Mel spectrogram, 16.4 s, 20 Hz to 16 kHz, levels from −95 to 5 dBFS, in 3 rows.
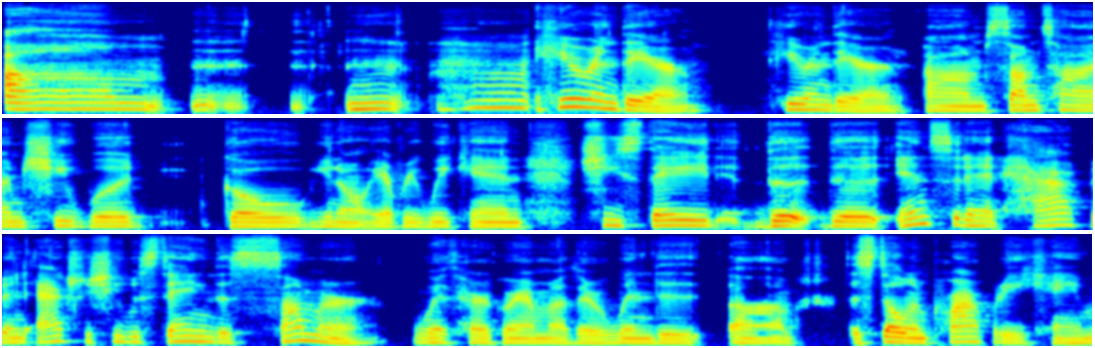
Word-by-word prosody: Um, 200 Hz, 0 st, +3 dB
n -, -, -5 dB, 0.2 s
n -, -, -11 dB, 0.2 s
n 195 Hz, +1 st, +2 dB
mm 235 Hz, +4 st, -3 dB
here 260 Hz, +7 st, +5 dB
and 220 Hz, -5 st, +4 dB
there, 140 Hz, -2 st, +2 dB, 0.3 s
here 180 Hz, -1 st, +1 dB
and 165 Hz, -2 st, -1 dB
there. 135 Hz, -2 st, -1 dB
Um, 145 Hz, -1 st, 0 dB
sometimes 155 Hz, 0 st, 0 dB
she 165 Hz, -, +1 dB
would, 155 Hz, 0 st, 0 dB
eh, -, -, -21 dB, 0.4 s
go, 145 Hz, 0 st, +2 dB
you 150 Hz, +1 st, -5 dB
know, 140 Hz, -1 st, -1 dB
every 140 Hz, +1 st, -3 dB
weekend. 145 Hz, 0 st, -1 dB, 0.2 s
She 185 Hz, -2 st, -1 dB
stayed 180 Hz, 0 st, +2 dB
the 165 Hz, +3 st, +6 dB
the 155 Hz, -1 st, +4 dB
incident 200 Hz, -5 st, 0 dB
happened 170 Hz, -4 st, -2 dB
actually, 190 Hz, +5 st, -1 dB
she 185 Hz, -, -1 dB
was 165 Hz, -1 st, -5 dB
staying 180 Hz, -1 st, 0 dB
the 150 Hz, -1 st, -3 dB
summer 150 Hz, -3 st, -1 dB
with 145 Hz, -1 st, -3 dB
her 145 Hz, -2 st, -1 dB
grandmother 140 Hz, -1 st, -1 dB
when 135 Hz, 0 st, -1 dB
the, 135 Hz, -1 st, -2 dB
um, 140 Hz, -, -1 dB, 0.3 s
the 145 Hz, -, -2 dB
stolen 145 Hz, 0 st, +5 dB
property 165 Hz, -, -1 dB
came 135 Hz, 0 st, -4 dB
155 Hz, 160 wpm, -24 LUFS, 140-185 Hz, 0.4 s, the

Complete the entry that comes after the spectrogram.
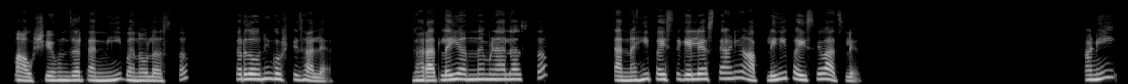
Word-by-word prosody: मावशी 185 Hz, 0 st, -1 dB
येऊन 195 Hz, 0 st, +3 dB
जर 195 Hz, 0 st, +2 dB
त्यांनी 190 Hz, +3 st, +2 dB
बनवलं 180 Hz, -3 st, +1 dB
असतं, 225 Hz, -, -9 dB, 0.5 s
तर 240 Hz, -, +1 dB
दोन्ही 245 Hz, +2 st, +3 dB
गोष्टी 235 Hz, -3 st, -1 dB
झाल्या. 170 Hz, -8 st, -1 dB, 0.9 s
घरातलंही 195 Hz, +5 st, +3 dB
अन्न 235 Hz, 0 st, +2 dB
मिळालं 235 Hz, 0 st, +1 dB
असतं, 295 Hz, +8 st, -8 dB, 0.7 s
त्यांनाही 195 Hz, +4 st, +2 dB
पैसे 235 Hz, 0 st, 0 dB
गेले 230 Hz, +2 st, +3 dB
असते 245 Hz, +2 st, -4 dB
आणि 275 Hz, +3 st, -3 dB
आपलेही 205 Hz, +2 st, 0 dB
पैसे 220 Hz, 0 st, +1 dB
वाचले 195 Hz, -8 st, 0 dB
असते." -, -, -18 dB, 2.2 s
आणि 250 Hz, +10 st, 0 dB
220 Hz, 130 wpm, -21 LUFS, 190-240 Hz, 2.2 s, येऊन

